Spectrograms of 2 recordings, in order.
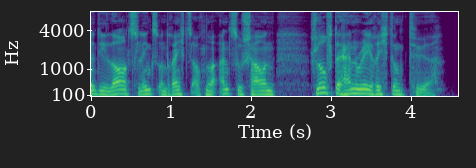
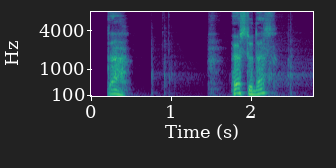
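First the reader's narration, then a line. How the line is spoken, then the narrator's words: Murmured. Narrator (German): raunte ihm sein Cousin, der Earl of Burton, zu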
